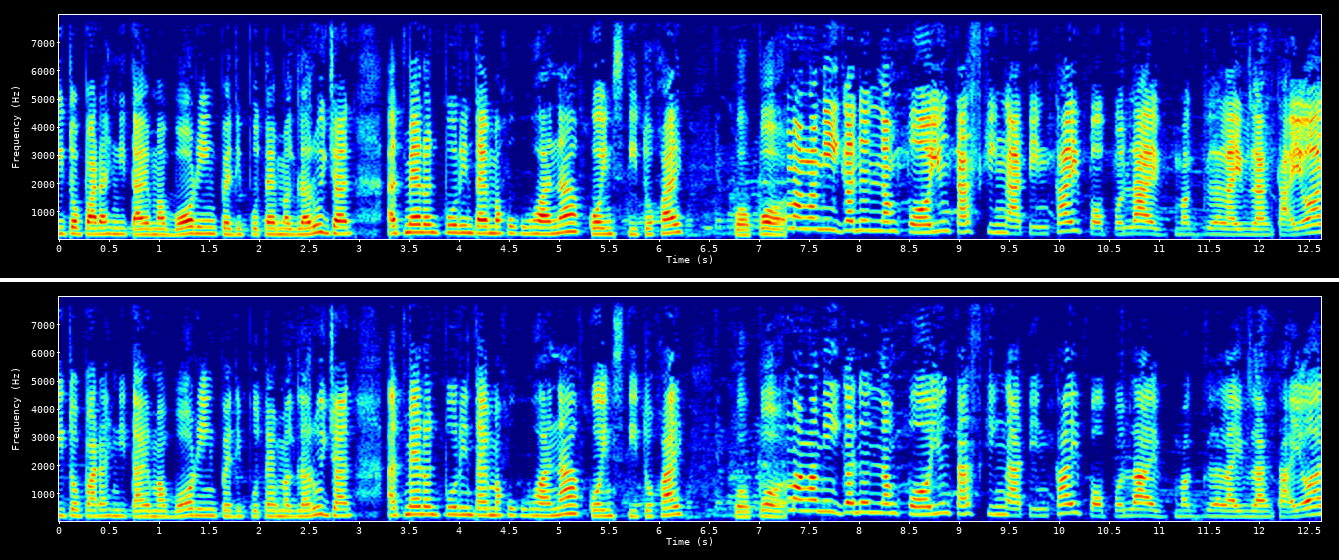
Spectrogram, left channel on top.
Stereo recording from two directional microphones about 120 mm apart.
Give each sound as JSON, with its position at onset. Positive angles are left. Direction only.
{"t": 0.0, "sound": "a woman's voice", "side_deg": 25}
{"t": 7.3, "sound": "a woman's voice", "side_deg": -20}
